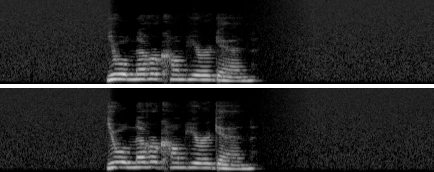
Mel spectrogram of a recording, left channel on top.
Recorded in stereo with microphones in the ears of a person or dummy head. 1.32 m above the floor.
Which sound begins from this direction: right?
A woman speaking, at 1.1 s.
